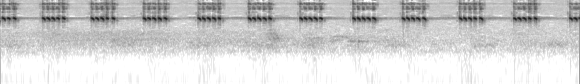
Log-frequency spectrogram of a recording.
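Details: Cricket chirping steadily: high, shrill chirps of four to five quick pulses each, repeated roughly once per second in an even rhythm, with nothing else audible behind.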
